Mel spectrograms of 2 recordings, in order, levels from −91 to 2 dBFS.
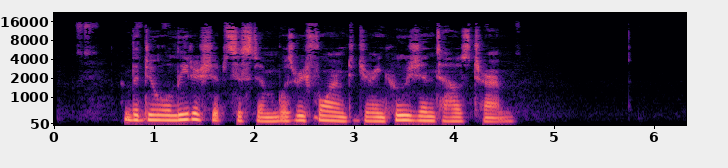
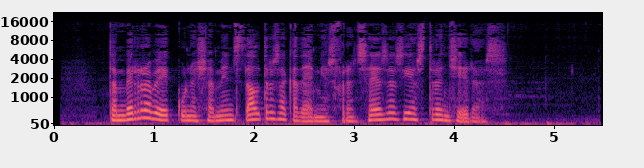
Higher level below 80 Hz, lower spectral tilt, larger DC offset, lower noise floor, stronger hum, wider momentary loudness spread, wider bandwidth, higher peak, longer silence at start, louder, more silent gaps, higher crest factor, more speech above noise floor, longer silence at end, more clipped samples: second, -58 dBFS vs -50 dBFS; about the same, -5.5 dB/octave vs -5.5 dB/octave; neither; first, -78 dBFS vs -52 dBFS; neither; about the same, 8 LU vs 8 LU; about the same, 15.5 kHz vs 16 kHz; first, -4 dBFS vs -12 dBFS; first, 0.3 s vs 0.15 s; first, -19 LUFS vs -29 LUFS; neither; about the same, 16 dB vs 18 dB; first, 59 dB vs 24 dB; first, 1.75 s vs 0.1 s; neither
